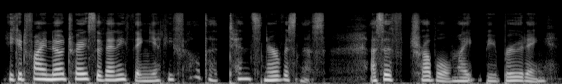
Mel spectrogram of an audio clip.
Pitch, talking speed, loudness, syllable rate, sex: 195 Hz, 205 wpm, -18 LUFS, 5.5 syllables/s, female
